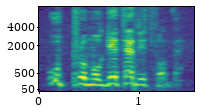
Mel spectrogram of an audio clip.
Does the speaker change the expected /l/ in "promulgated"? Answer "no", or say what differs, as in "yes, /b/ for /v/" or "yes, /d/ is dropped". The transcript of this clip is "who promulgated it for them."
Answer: yes, /l/ is dropped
